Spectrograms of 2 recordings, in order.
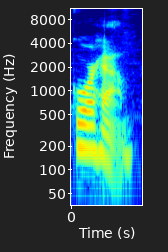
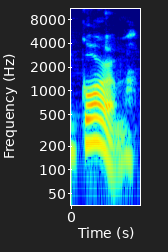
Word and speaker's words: Gorham: Recently, I found a piece of silver and I pronounced it Gorham and a wonderful subscriber taught me that no, the H is silent so it'd be Gorham.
